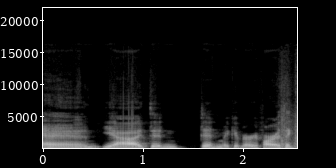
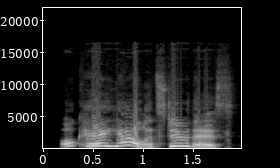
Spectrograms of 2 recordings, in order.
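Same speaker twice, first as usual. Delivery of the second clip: high, loud eager voice. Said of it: "And I was like".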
